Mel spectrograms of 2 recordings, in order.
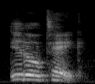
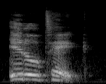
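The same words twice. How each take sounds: The two takes are said the same way.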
